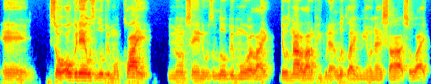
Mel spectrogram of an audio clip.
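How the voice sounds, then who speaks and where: Laid-back young Southern man, low voice. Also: quick pace, hardly any pauses, darkish tone. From Charlotte, North Carolina. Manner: laid-back, constantly adds "you know what I'm saying". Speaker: rapper, interview guest. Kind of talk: casual interview talk.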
